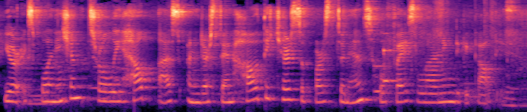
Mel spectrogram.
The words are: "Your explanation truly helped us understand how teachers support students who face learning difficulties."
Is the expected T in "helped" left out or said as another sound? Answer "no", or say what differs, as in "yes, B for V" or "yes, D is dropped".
yes, T is dropped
